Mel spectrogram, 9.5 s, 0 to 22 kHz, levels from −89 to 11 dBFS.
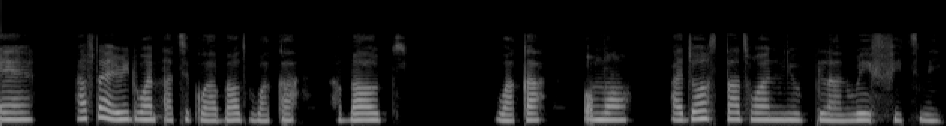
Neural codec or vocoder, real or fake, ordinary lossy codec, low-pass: codec, 16 kHz, 2 kbps, FreqCodec, larger model; fake; none; 7.2 kHz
